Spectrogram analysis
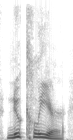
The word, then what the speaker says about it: nuclear: that what H know Nu clear I try to pronounce it like new clear I try to say those two words but together nuclear anyway uh Google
